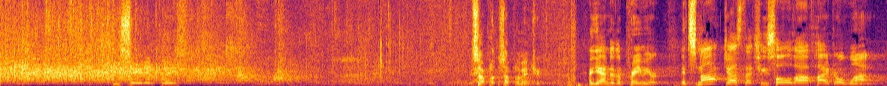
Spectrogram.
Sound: applause

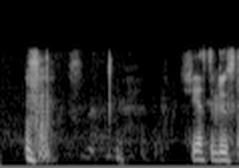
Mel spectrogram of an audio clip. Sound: members chuckling

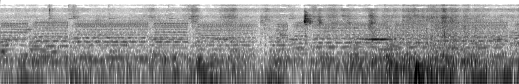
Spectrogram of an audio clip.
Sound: laughs

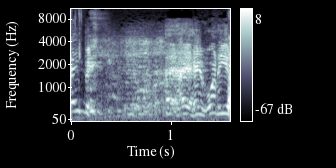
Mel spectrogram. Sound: laughs

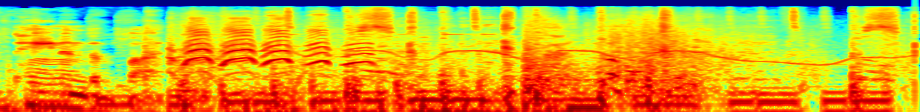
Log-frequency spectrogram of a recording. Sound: laughing maniacally

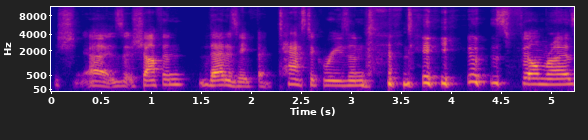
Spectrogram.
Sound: laughing

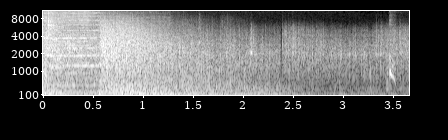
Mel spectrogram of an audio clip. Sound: loud boom

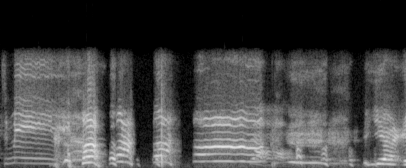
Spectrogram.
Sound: Brennan laughing

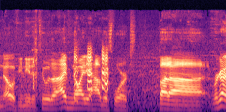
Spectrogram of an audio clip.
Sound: laughing

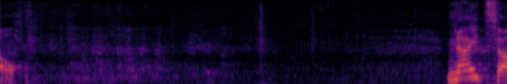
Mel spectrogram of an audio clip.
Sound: audience laughing

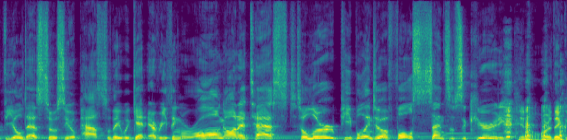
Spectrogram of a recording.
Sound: laughs

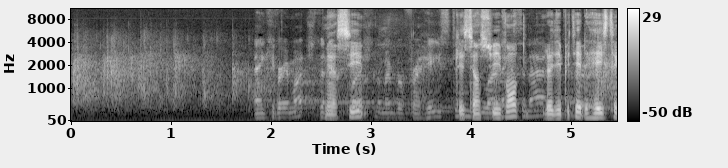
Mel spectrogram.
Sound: applause

